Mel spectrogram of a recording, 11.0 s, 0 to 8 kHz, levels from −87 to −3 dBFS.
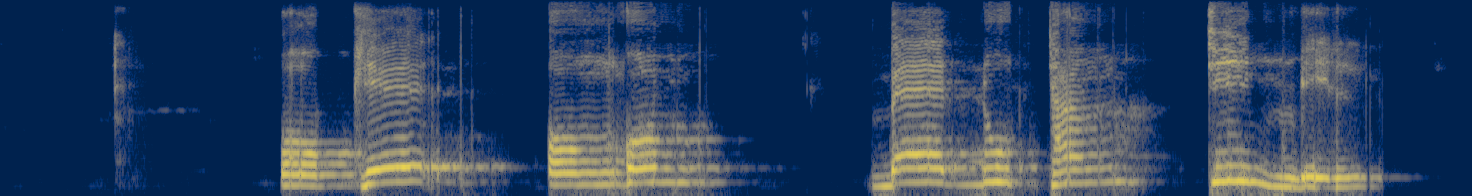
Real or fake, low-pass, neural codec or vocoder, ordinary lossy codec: fake; 7.2 kHz; codec, 44.1 kHz, 2.6 kbps, SNAC; Opus, 16 kbps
